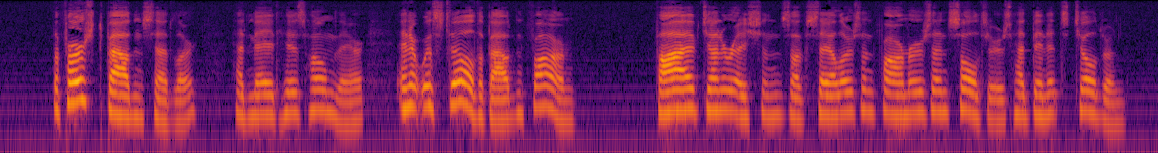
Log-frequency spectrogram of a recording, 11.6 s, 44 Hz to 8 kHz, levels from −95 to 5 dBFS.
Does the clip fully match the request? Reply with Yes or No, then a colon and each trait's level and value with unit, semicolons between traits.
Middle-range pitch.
Yes: medium, 165 Hz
